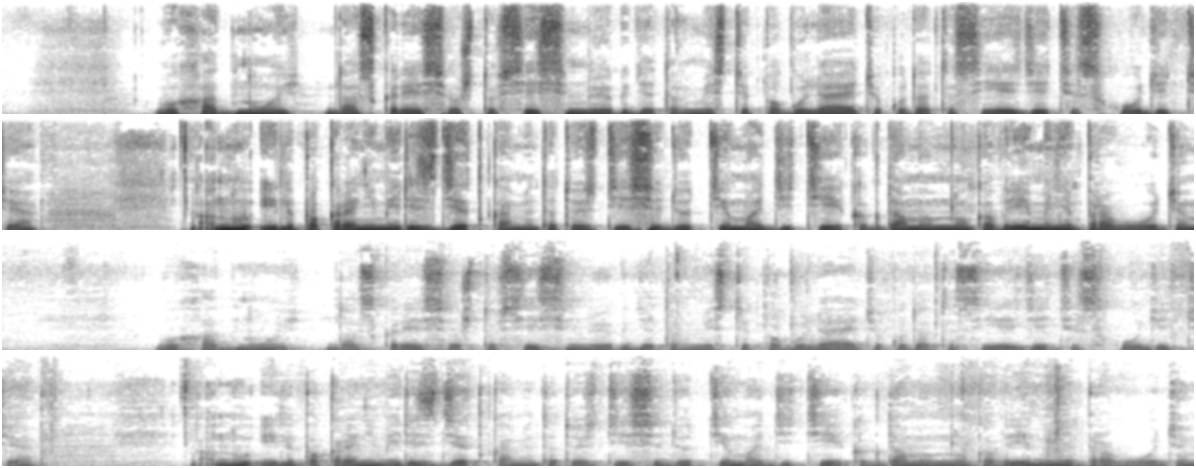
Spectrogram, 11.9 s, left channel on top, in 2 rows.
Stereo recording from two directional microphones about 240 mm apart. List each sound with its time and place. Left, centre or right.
0.8 s speech: left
